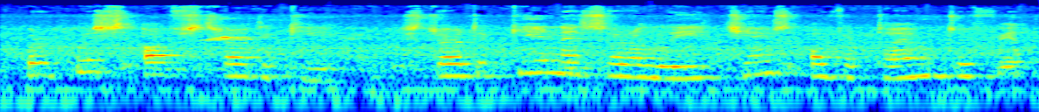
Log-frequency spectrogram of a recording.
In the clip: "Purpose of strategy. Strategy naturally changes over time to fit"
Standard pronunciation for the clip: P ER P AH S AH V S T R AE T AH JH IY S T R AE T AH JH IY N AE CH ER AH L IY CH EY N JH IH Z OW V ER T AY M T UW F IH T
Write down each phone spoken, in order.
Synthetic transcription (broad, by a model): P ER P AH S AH F S T R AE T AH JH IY S T R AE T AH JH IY N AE S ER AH L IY CH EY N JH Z OW V ER T AY M T UW F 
